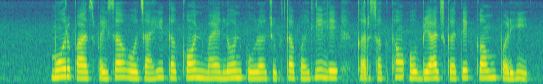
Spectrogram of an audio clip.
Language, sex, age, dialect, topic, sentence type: Chhattisgarhi, female, 18-24, Northern/Bhandar, banking, question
